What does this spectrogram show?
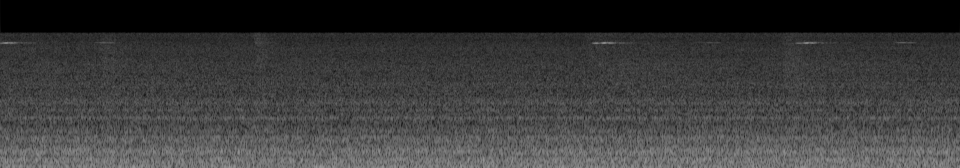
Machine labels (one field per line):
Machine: fan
